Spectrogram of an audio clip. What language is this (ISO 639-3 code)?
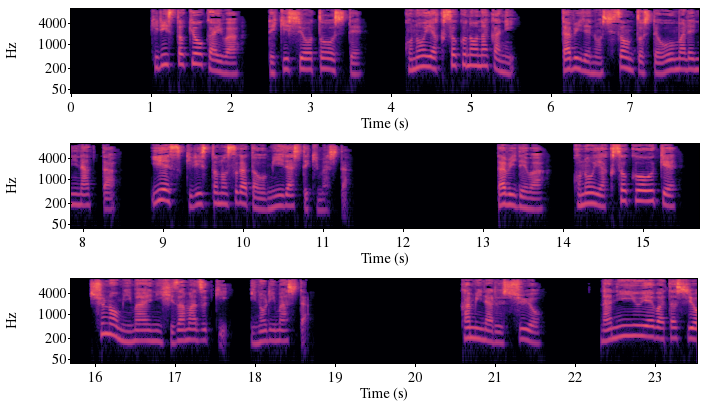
jpn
